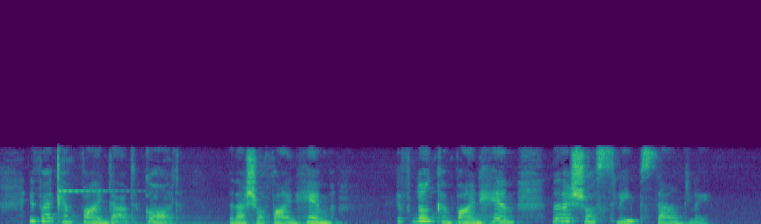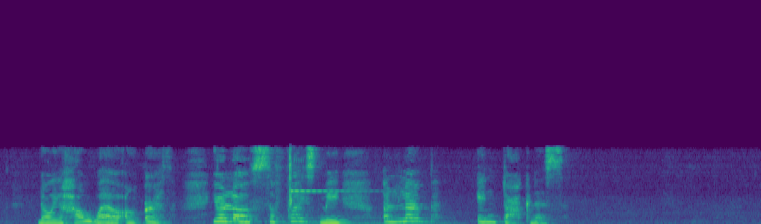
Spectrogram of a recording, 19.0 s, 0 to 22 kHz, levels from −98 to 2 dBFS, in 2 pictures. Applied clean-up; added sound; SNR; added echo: none; Bicycle bell; 12 dB; none.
